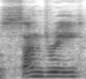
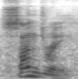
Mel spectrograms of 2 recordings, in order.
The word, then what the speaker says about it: sundry: just not good at pronunciation it just so sundry is pronounced sundry longy I was calling it sun dry Sun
